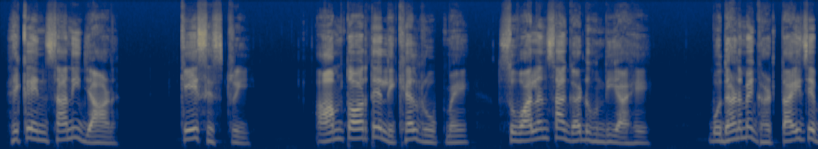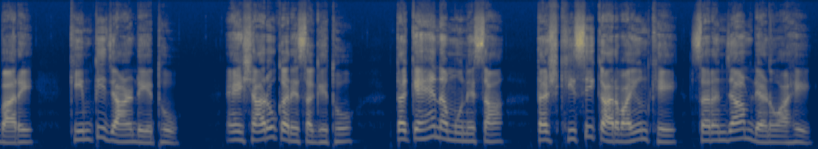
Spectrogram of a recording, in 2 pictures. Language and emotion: Sindhi, neutral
